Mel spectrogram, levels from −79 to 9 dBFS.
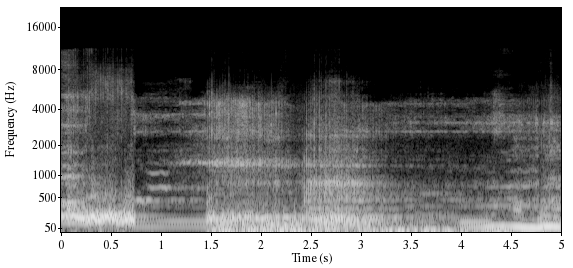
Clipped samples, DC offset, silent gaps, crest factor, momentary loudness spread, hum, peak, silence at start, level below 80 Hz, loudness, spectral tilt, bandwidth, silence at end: under 0.1%; under 0.1%; none; 8 dB; 16 LU; none; 0 dBFS; 0 s; -14 dBFS; -10 LUFS; -8 dB/octave; 9 kHz; 0 s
